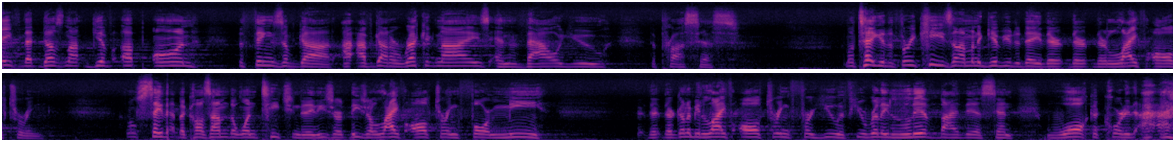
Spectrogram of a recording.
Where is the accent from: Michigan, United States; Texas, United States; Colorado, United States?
Texas, United States; Houston; A bunch of people in Houston, my hometown today, saying we just got back in our homes from being flooded 2 years ago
